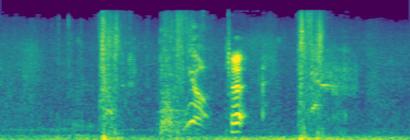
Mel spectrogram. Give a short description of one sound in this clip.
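A bow string twangs as an arrow is loosed.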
